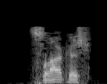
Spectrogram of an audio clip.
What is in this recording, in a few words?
"sluggish", English; adjectives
